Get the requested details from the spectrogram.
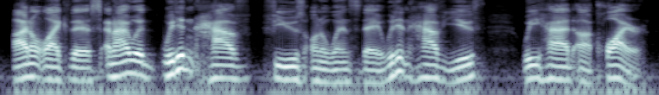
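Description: At a fairly slow pace, a man speaks in an animated tone with ordinary pitch variation. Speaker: young adults ministry leader. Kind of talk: casual chat.

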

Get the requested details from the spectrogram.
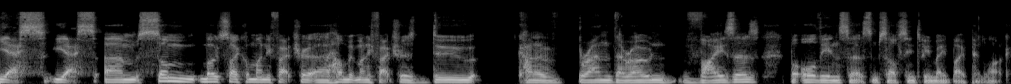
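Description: Over a quiet background, a man with a fairly low voice speaks at a moderate pace. His loudness stays very even and his pitch varies in an ordinary way. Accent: English. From northern England, Grimsby. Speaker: engineer. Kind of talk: casual chat.

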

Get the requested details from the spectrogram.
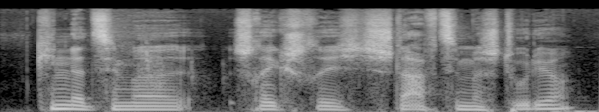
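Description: A man's dark, mellow voice at medium pitch with fairly even intonation. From Austria, Styria. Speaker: musician. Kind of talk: interview. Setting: studio.

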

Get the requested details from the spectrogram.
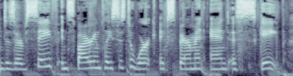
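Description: This woman has an ordinary speaking voice, fairly high in pitch, with ordinary pitch variation and a fairly quick pace. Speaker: radio host. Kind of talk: radio dj patter. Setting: radio studio. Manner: chatty, upbeat, friendly; casual, slightly rambling, with fillers.

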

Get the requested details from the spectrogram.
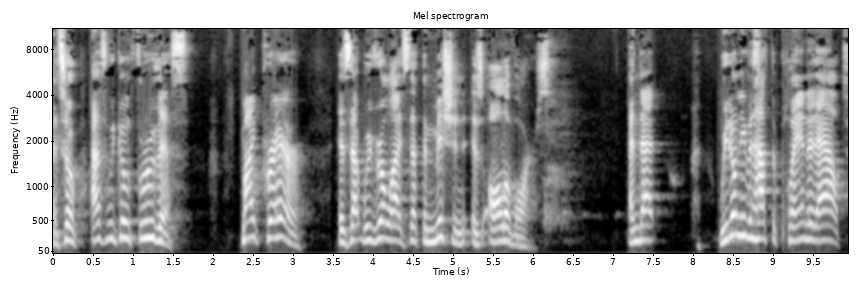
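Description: Projecting a raised voice with a Philadelphia accent, a man speaks at a high pitch in a bright, sharp tone, with ordinary pitch variation, a fairly slow pace, and long, frequent pauses. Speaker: pastor. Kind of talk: sermon. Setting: church.

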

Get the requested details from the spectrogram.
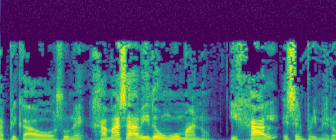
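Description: Over a quiet background, a man with a fairly high voice speaks at a moderate pace, his pitch swinging very widely. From Spain, Valencia region (Gandia). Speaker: podcast host. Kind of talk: casual chat. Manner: animated.

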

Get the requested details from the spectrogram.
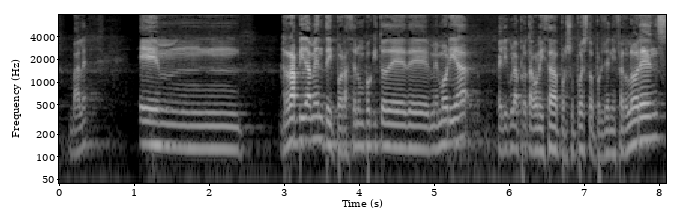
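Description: Fairly even intonation and a moderate pace from an unremarkable speaking voice. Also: man, medium pitch for a man. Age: 30s. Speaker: podcast host. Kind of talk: casual chat. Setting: café.

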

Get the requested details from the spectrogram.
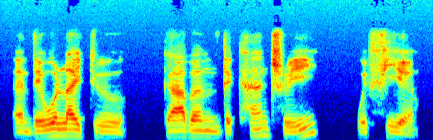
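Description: A man with a Burmese accent speaks at a fairly slow pace, his pitch medium. The sound is dry and close, with no echo. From Myanmar. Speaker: community leader. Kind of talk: interview. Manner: halting.

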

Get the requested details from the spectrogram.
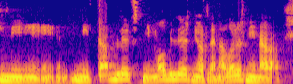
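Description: Somewhat breathy, a man talks at a fairly quick pace with a fairly high pitch and ordinary pitch variation. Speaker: psychologist. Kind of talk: casual interview. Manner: fast.

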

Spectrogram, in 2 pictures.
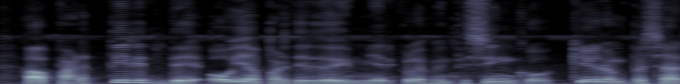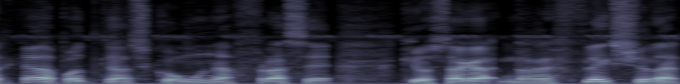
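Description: A man talks in an unremarkable speaking voice with fairly even intonation. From Canary Islands. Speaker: fitness coach and podcast host. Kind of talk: podcast monologue. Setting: outdoors, walking on the street.

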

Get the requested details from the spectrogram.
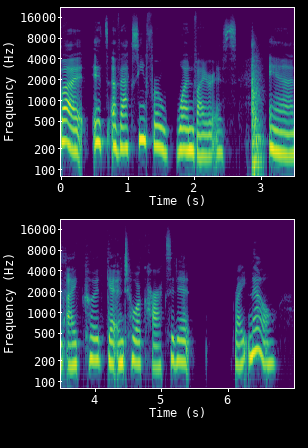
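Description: A woman's normal speaking voice, medium in pitch with ordinary pitch variation, at a fairly slow pace in dry, close sound with no echo. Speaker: pediatric ICU nurse. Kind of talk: casual interview chat.

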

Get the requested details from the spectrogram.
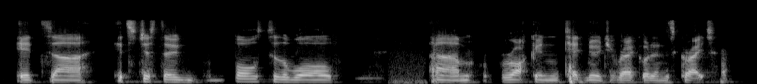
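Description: A man with an Australian accent, fairly low pitch, monotone, flat intonation, a very slow pace and long, frequent pauses. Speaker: podcast host. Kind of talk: casual interview. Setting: video call.

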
